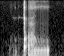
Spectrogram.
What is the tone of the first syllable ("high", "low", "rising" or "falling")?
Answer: low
